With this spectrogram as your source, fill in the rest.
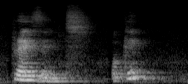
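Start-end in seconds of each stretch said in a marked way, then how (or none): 0.1-0.7 PREsent, first syllable hit hard. Giving an example of a noun, stress on first syllable of present. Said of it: "you can hear me putting a lot of emphasis on the first syllable of the word".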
